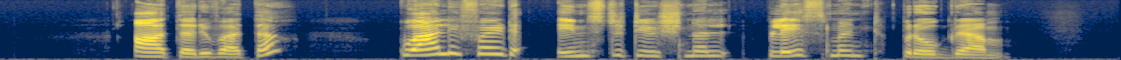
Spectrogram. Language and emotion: Telugu, neutral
